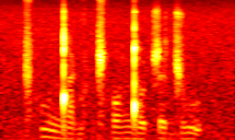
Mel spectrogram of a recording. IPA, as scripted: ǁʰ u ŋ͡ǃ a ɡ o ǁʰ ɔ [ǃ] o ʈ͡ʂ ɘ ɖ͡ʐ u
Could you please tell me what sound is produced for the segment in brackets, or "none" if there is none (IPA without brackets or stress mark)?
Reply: ŋ͡ǃ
